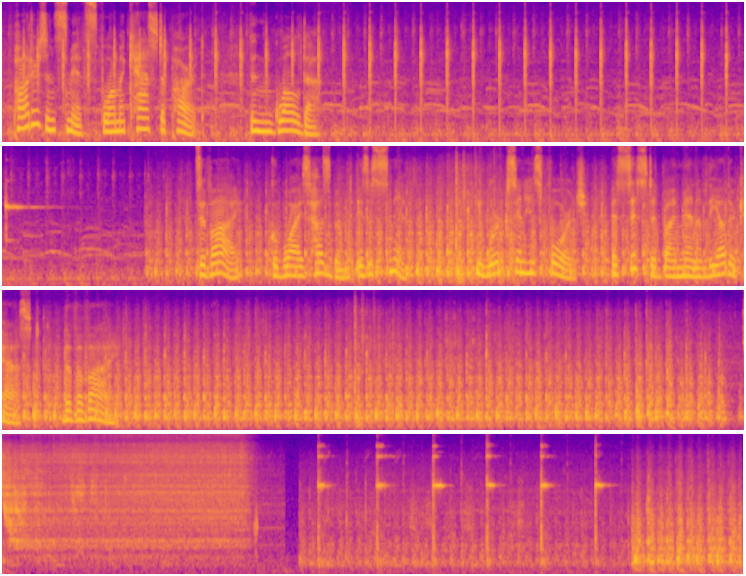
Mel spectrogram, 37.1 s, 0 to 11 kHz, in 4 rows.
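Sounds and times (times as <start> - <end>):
forge bellows puffing: 0.0 - 28.0, 31.6 - 37.0
ringing metal strikes: 9.3 - 9.9, 31.8 - 35.6.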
